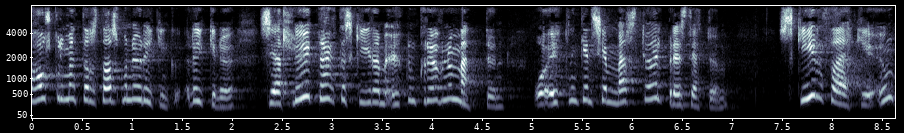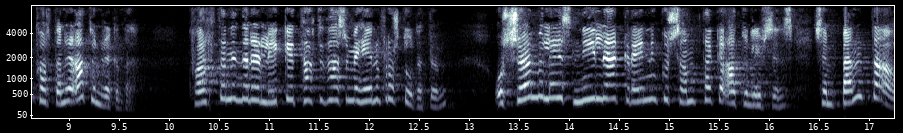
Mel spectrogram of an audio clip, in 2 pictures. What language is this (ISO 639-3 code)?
isl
